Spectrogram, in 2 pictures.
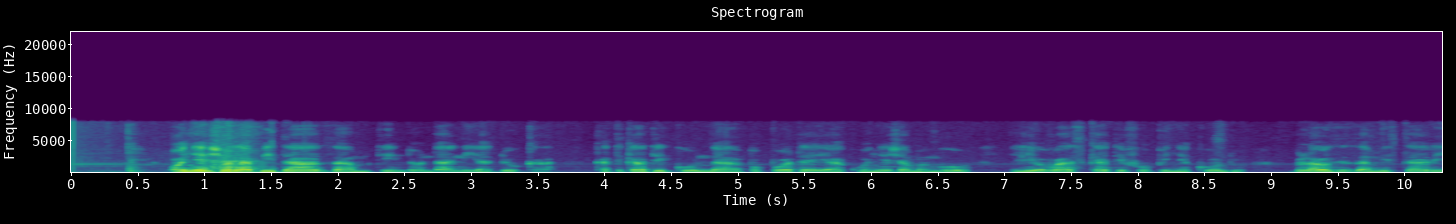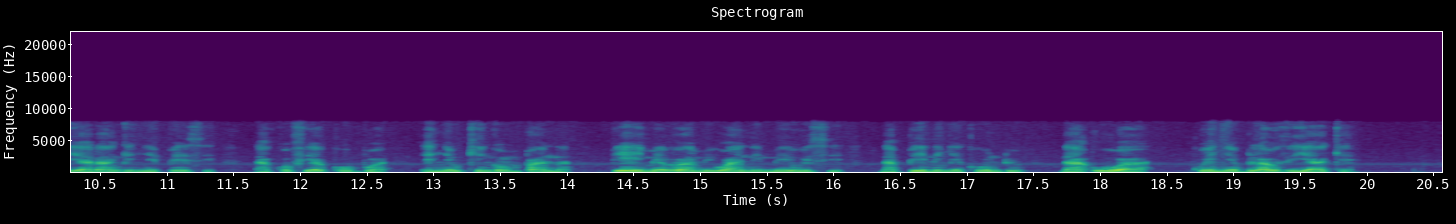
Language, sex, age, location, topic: Swahili, male, 25-35, Nairobi, finance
